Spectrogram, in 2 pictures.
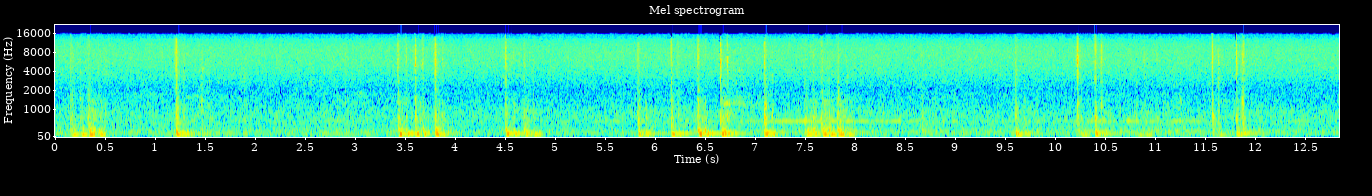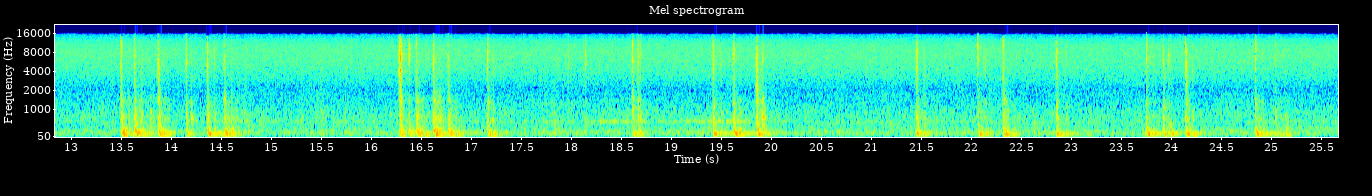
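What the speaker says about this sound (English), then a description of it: "I am not very well in typing" Keys clatter on a computer keyboard in short, uneven bursts of rapid taps separated by pauses, fairly faint over a steady room hiss, with no voices.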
